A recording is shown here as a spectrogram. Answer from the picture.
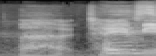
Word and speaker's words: Temu: I call it Temu, but it's Temu. Tame You you.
